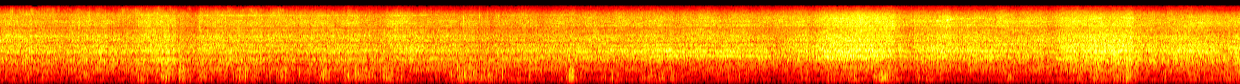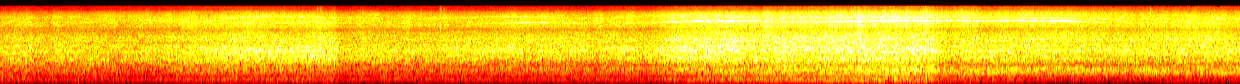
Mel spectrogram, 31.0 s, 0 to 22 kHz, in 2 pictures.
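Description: John Deere 9520RX track tractor running under load while pulling a grain cart, with a combine working alongside early on. The steady engine and track noise swells and is loudest a few seconds before the end as the tractor passes close, and a faint high whine sounds over the later part.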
